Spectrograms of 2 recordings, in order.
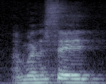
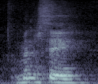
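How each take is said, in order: The two takes are said the same way.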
